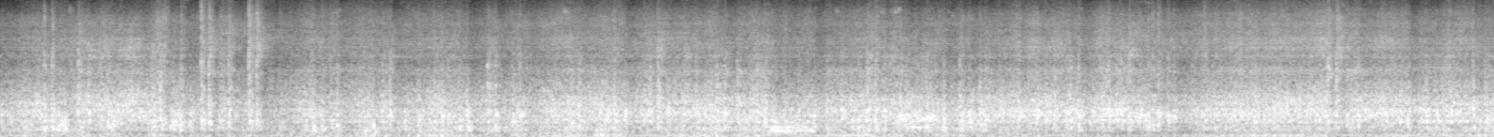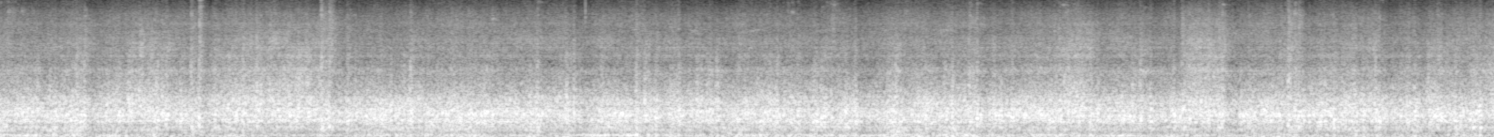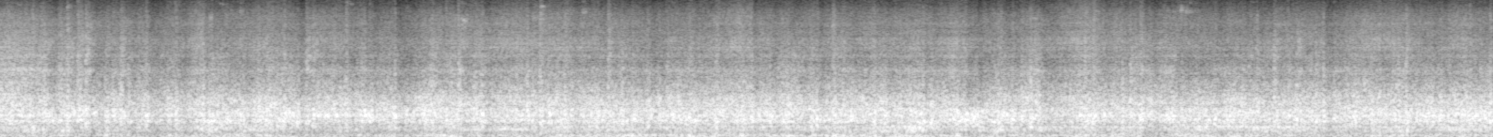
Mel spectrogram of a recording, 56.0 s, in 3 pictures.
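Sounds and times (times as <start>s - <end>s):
clickety-clack of rail joints: 0.0s - 56.0s
train wheels rumbling on rail: 0.0s - 56.0s.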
